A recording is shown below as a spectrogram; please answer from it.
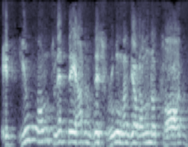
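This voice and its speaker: Casting: male actor as outraged older gentleman, fairly high voice, formal and declamatory, muffled radio-play recording. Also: a little fast, echoey room, a crowd in the background, close to an everyday voice. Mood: outraged loathing. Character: indignant, righteous older father, defiant under threat. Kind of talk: 1940s radio drama acting.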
